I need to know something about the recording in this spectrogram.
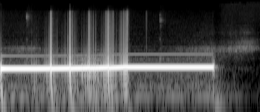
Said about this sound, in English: If I go back to my sine wave and I modulate it again by the very low pitched saw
